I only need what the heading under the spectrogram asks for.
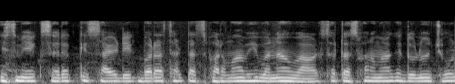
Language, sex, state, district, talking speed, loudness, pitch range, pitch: Hindi, male, Uttar Pradesh, Jyotiba Phule Nagar, 265 wpm, -13 LUFS, 150-160 Hz, 155 Hz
